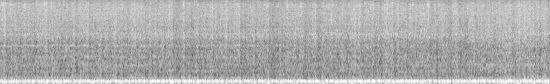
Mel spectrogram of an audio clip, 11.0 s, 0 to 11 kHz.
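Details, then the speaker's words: Trailblazer SS-type V8 in a Saab 9-7X after an LS1-style water pump upgrade, coolant-soaked belt treated with belt dressing: steady deep idle, even low rumble, no squeal or chirp; healthy idle with a quiet belt. "Just a little dab on each side of the belt. Make any belt quiet. Don't slip or nothing. Works great."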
